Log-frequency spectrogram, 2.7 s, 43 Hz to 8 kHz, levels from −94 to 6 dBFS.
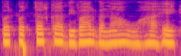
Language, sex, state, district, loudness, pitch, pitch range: Hindi, female, Karnataka, Bangalore, -17 LUFS, 155 Hz, 150-165 Hz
